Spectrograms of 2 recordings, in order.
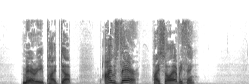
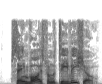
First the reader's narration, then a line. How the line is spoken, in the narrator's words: said Burton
